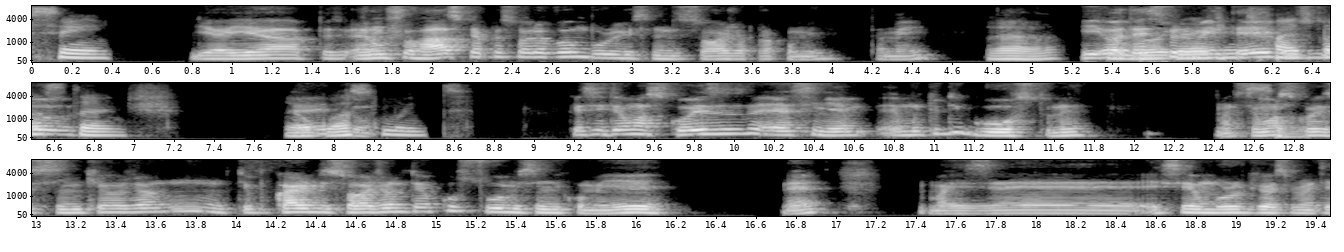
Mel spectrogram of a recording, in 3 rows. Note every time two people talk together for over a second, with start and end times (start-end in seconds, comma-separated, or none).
5.2-6.8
